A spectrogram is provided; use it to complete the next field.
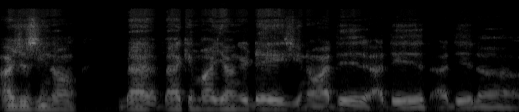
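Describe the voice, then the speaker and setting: In a very clean recording with a silent background, a man with a Southern US accent speaks at a fairly slow pace in a fairly low pitch, his tone relaxed, dark and mellow and his intonation fairly even. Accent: Southern US (Georgia). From US South, Georgia. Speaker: fragrance streamer. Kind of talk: casual livestream chat. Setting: live stream. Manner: relaxed, slangy.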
